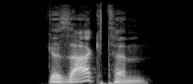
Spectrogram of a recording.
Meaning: strong dative masculine/neuter singular of gesagt
- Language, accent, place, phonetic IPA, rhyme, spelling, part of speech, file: German, Germany, Berlin, [ɡəˈzaːktəm], -aːktəm, gesagtem, adjective, De-gesagtem.ogg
